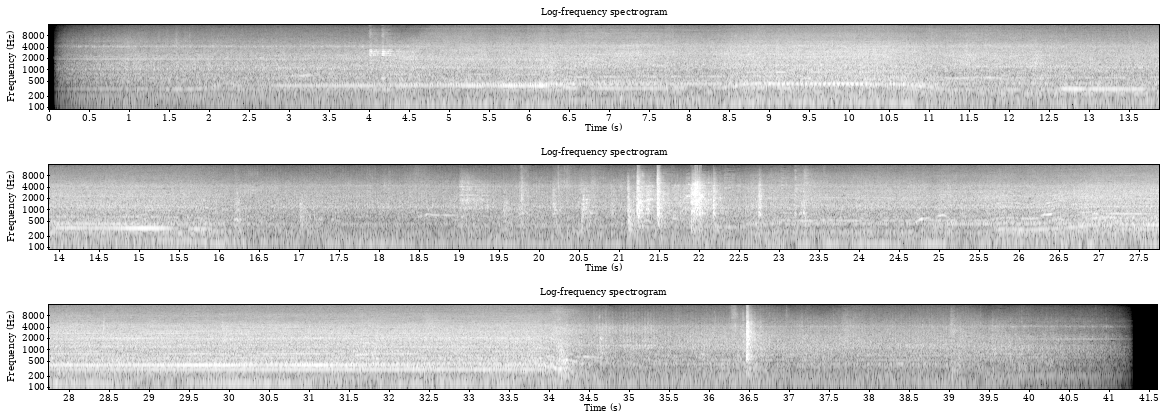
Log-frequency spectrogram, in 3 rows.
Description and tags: Industrial forklift hydraulics
Recorded on Marantz PMD661 with Rode NTG-2.
The sound of an industrial forklift moving its lifting arm.
building, construction, field-recording, industrial, machine, site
